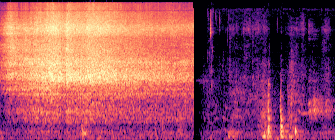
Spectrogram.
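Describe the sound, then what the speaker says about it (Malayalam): Water hits a hot pan of chilli powder for mango pickle and bursts into a loud, steady steamy sizzle for about four seconds, then cuts off, leaving a few faint clinks and knocks. "നമ്മൾ ഇച്ചിരി വെള്ളം ഒഴിച്ച് കൊടുക്കാം."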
